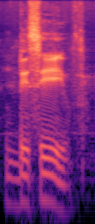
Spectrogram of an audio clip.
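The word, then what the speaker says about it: deceive: ऐसे अल्फाज में आवाज़ डबल ई के बराबर हो जाती है, मसलन डिसीव, अचीव।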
